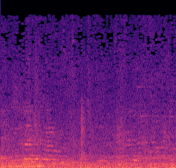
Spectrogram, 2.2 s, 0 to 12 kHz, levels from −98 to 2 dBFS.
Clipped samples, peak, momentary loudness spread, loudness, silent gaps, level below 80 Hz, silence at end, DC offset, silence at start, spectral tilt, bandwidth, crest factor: under 0.1%; -14 dBFS; 6 LU; -30 LUFS; none; -34 dBFS; 0 s; under 0.1%; 0 s; -6.5 dB/octave; 11.5 kHz; 14 dB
